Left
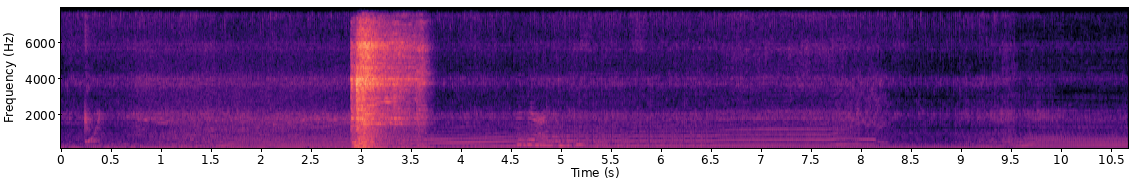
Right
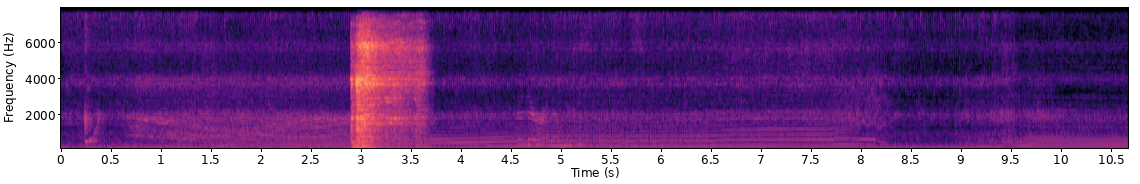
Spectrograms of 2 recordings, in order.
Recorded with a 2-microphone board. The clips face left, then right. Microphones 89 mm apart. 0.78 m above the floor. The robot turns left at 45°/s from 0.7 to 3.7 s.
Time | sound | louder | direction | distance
0.2 | dripping | right 3 dB | 10° right (ahead or behind) | 0.8 m
2.9 | breaking glass | right 2 dB | 35° right | 1.0 m
4.6 | a woman speaking | left 3 dB | 40° left (ahead or behind) | 1.1 m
